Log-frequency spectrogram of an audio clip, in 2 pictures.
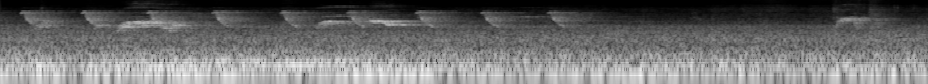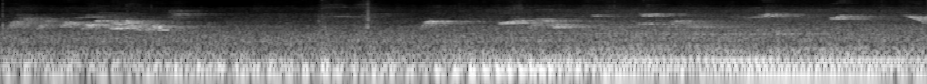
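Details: Birds singing in the morning in summer: a quick series of sharp, high chirps repeated about four times a second early on, then scattered twittering notes, over a steady low rumble like passing traffic.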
